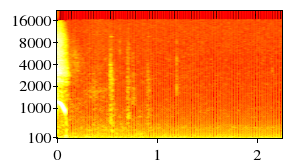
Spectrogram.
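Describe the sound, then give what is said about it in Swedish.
A very deep 20 hertz test tone from a recording used to test speakers hums steadily for a couple of seconds, more felt than heard, with a faint pulsing wobble and a few soft clicks at the start. “Det här är 20 hertz.”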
